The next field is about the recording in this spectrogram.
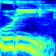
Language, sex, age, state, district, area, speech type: Goan Konkani, male, 60+, Goa, Bardez, rural, read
